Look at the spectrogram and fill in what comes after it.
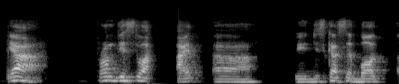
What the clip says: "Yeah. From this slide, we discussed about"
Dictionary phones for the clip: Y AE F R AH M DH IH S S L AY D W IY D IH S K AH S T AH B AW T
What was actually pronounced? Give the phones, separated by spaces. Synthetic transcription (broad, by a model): Y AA F R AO M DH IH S S L AY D W IY D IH S K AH S AH B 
